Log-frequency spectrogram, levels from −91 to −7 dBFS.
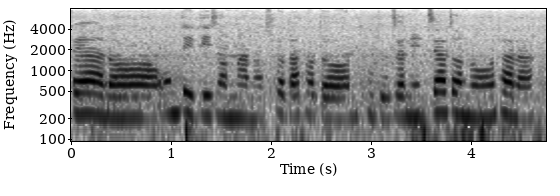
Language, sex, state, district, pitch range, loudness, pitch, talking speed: Chakma, female, Tripura, West Tripura, 205-230 Hz, -15 LUFS, 215 Hz, 150 wpm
